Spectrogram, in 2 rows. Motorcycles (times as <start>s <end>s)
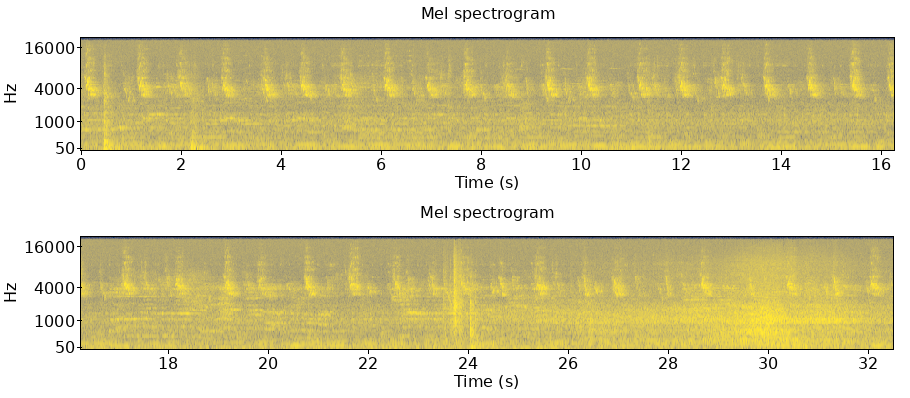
20.0s 32.5s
